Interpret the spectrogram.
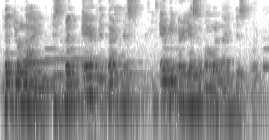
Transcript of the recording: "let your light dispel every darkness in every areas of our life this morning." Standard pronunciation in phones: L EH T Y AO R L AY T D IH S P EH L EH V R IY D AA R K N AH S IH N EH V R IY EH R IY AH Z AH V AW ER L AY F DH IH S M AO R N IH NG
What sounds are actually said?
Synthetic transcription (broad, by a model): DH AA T Y AO R L AY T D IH S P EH N EH V R IY D AA R K N AH S IH N EH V R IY EH R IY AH S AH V AW ER L AY F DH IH S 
